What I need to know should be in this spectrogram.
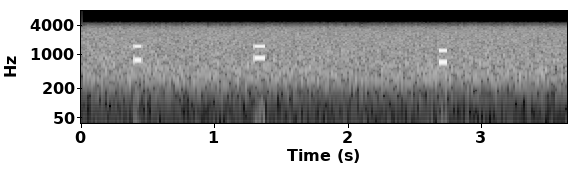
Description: DTMF, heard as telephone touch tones, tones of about 80 ms, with phone line noise. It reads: 6 9 1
